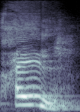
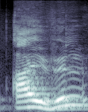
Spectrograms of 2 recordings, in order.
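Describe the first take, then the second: First: The words are shortened into one syllable. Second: Both words are said in full.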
